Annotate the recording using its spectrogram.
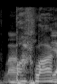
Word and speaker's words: Baklar: Spreek je achternaam goed uit, Baklar? – Ja, Baklar. Ja. Dat is helemaal goed.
